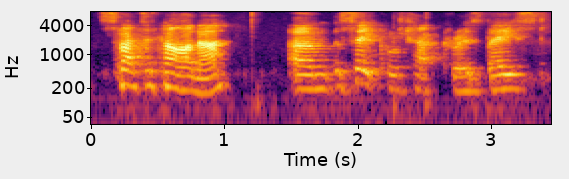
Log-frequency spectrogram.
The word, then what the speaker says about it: Svadhisthana: chakra we're talking about, which is let me pronounce it correctly, Svadhisthana.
